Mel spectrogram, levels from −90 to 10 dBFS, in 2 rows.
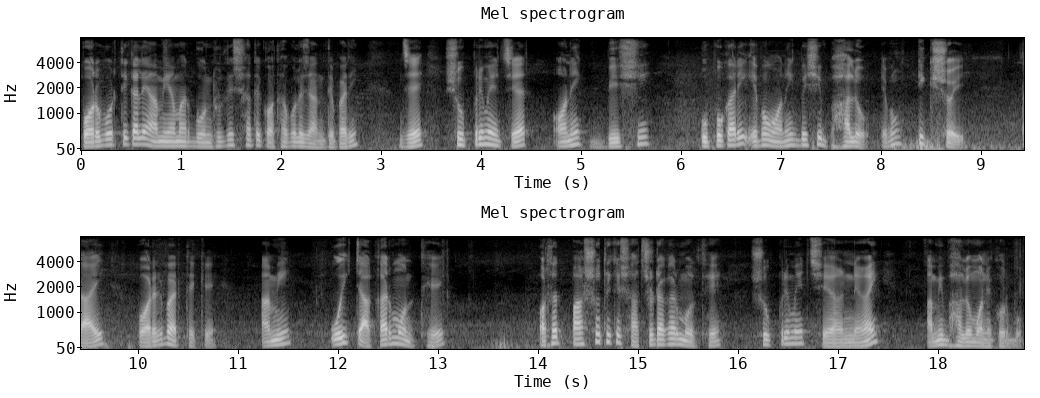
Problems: none marked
